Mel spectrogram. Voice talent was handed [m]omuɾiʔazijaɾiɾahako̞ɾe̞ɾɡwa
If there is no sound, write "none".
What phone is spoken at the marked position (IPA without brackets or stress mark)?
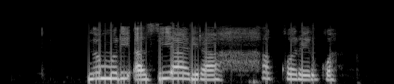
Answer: n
